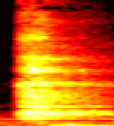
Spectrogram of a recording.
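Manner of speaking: long unvoiced weary sigh; heavy sigh. Real, not acted. Overwhelmed by sad stories, a heavy sigh. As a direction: let out a heavy breath of sorrow.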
